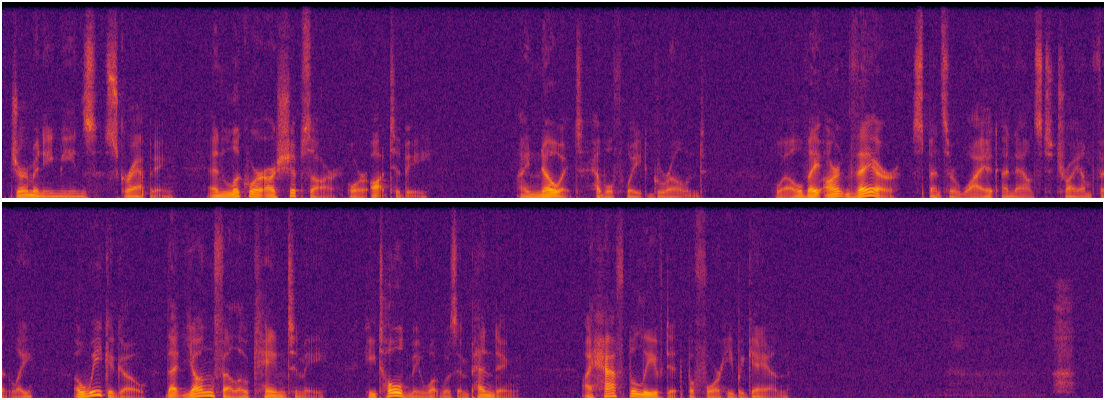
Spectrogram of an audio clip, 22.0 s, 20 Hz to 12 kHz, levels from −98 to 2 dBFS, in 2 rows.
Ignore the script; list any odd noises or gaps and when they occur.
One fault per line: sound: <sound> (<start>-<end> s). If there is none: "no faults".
sound: sigh (20.2-21.8 s)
